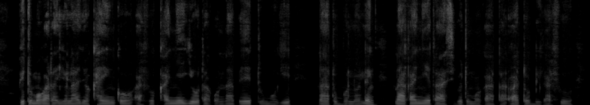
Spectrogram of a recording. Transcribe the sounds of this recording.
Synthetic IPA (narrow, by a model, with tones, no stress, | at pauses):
pi˦tu˨mo˦ka˨ta˨jo˦la˦d͡ʒɔ˦ka˦ɪ˦ŋko˦ʔa˨ʃu˦kʰa˦ɲe˦je˦u˦ta˨kʊ˨na˦pɛ˦tu˨mo˨ki˦ | na˨tu˨bo˨lo˨le˦ŋ | na˨ka˦ɲe˦ta˨˦si˨pe˦tu˨mo˨ka˦˨a˦to˨bi˨ka˨ʃu˦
